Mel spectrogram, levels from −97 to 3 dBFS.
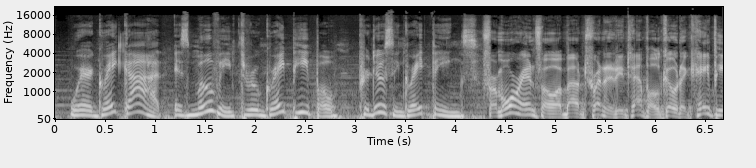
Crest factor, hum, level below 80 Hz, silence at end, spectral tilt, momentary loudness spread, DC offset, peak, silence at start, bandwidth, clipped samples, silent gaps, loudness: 16 dB; none; -38 dBFS; 0 s; -4 dB/octave; 3 LU; under 0.1%; -2 dBFS; 0 s; 18 kHz; under 0.1%; none; -18 LUFS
